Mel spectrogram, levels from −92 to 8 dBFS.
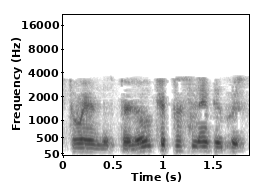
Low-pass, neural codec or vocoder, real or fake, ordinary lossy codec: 3.6 kHz; codec, 16 kHz, 1 kbps, X-Codec, HuBERT features, trained on general audio; fake; MP3, 16 kbps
